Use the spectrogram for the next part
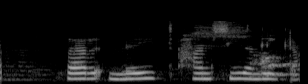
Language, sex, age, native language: Icelandic, female, 10, Icelandic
